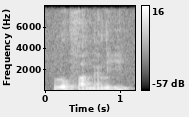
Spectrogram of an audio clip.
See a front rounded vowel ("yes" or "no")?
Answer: no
